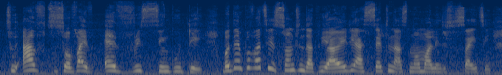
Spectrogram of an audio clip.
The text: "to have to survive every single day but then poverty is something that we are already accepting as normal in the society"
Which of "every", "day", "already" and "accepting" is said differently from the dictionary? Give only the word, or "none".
accepting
